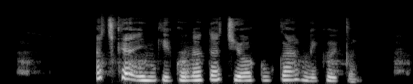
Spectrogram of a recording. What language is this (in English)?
Jauja Wanca Quechua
